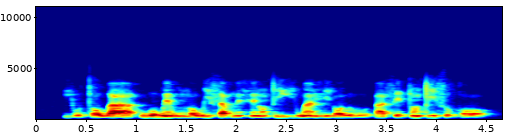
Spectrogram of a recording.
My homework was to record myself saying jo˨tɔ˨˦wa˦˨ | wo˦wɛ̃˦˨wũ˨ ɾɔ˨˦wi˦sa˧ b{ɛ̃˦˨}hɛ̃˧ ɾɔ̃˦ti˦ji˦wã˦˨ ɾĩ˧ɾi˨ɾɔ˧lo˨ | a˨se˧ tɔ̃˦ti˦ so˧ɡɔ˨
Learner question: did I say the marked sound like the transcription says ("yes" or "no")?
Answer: no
